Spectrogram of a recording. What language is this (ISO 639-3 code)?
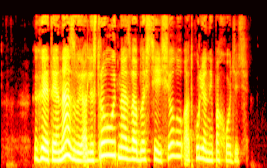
bel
